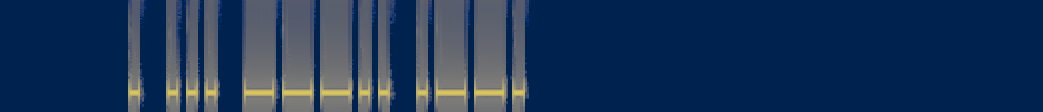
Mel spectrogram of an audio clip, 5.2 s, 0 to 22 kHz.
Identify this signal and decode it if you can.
Morse code, heard as a keyed tone, about 25 wpm, 700 Hz. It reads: ES8P
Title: DXCC-100 Call Signs - 4 Characters - Repeated 3x - 25wpm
